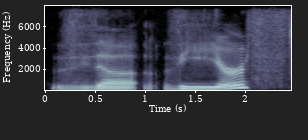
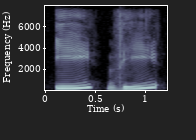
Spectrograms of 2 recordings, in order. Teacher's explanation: the next word begins with a vowel and then that means there's a invisible y because your tongue's going from the very high the to the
